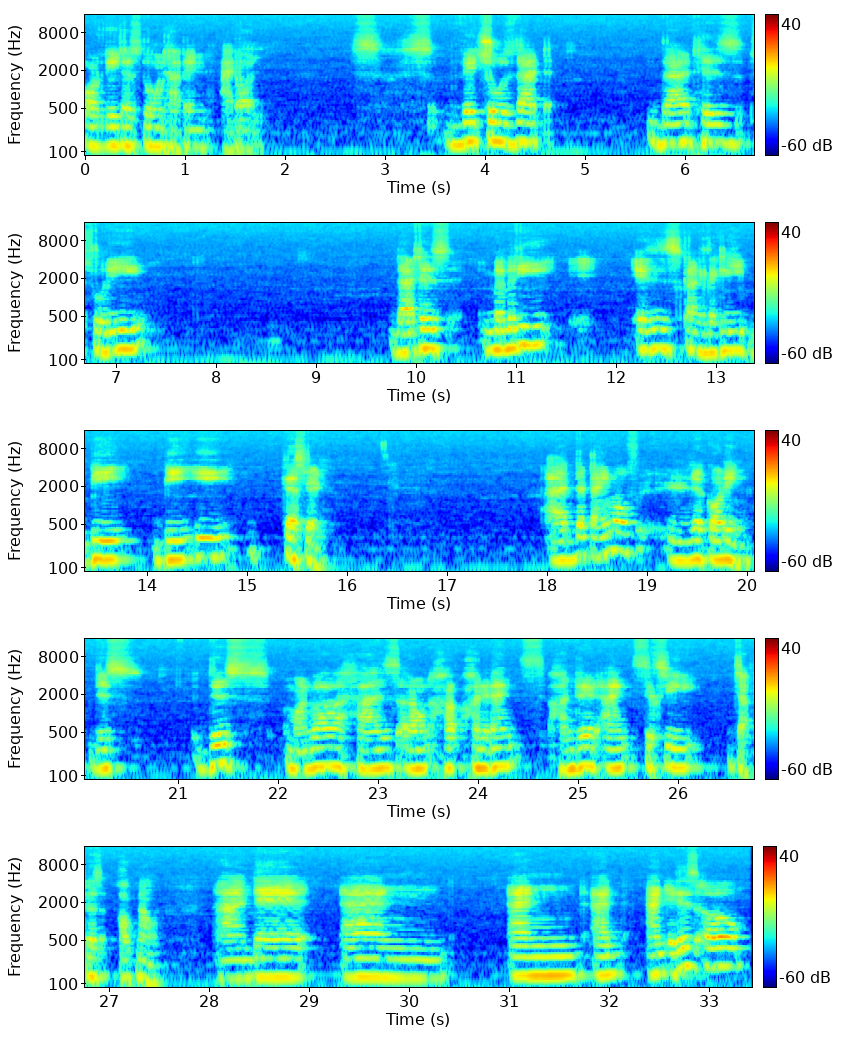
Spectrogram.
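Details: Adult male who stammers, speaking unscripted, which he says increased his stammering; word repetitions audible. Finding: stuttering.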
